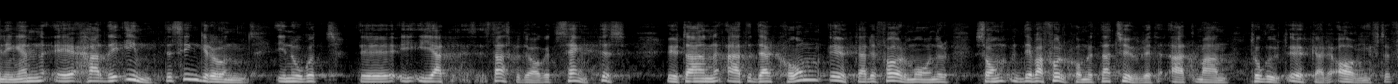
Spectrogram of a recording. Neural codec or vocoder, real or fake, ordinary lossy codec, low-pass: codec, 16 kHz, 4.8 kbps, FACodec; fake; none; none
